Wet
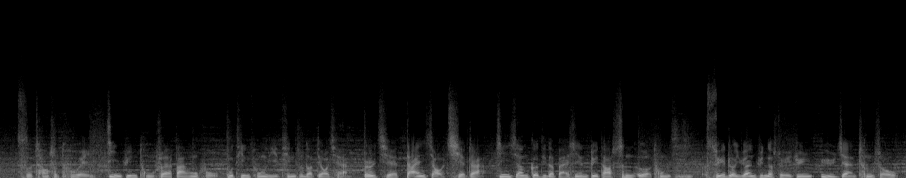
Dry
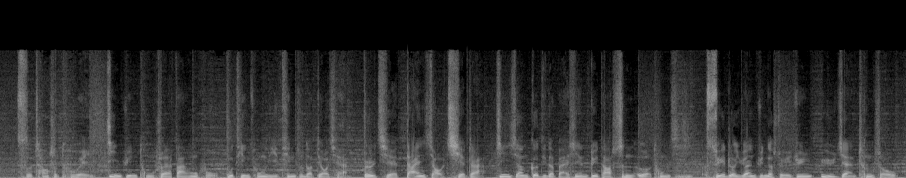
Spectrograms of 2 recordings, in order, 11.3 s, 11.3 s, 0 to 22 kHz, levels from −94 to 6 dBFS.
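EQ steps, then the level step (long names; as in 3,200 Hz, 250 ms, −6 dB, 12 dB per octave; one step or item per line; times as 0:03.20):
high-pass filter 180 Hz 12 dB per octave
low-pass filter 2,400 Hz 12 dB per octave
dynamic equaliser 710 Hz, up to +4 dB, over −42 dBFS, Q 2.3
−8.0 dB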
